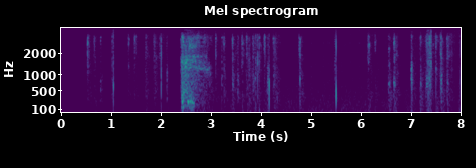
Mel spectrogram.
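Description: Someone writing notes makes quiet, irregular clicks and light taps, with one brief, louder scratchy rustle partway through. The sound is soft and there is no talk.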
